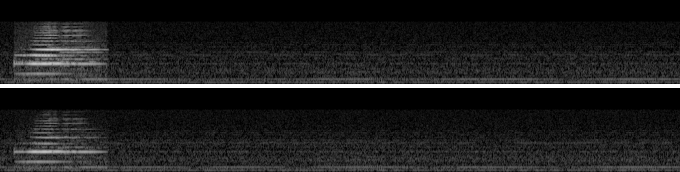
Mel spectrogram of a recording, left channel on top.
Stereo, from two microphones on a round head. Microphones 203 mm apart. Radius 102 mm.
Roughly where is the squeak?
Left.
